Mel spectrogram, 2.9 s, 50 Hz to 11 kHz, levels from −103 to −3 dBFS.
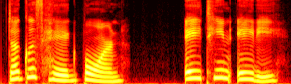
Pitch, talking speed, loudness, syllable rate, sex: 235 Hz, 105 wpm, -18 LUFS, 3.8 syllables/s, female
